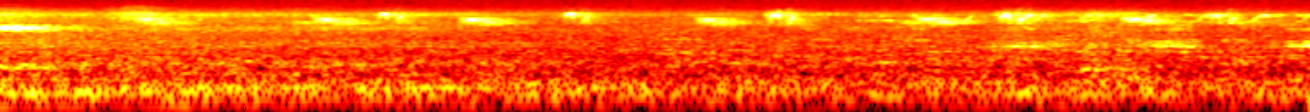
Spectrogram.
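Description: Small birds chirping outdoors, short high chirps about twice a second, over a steady low background rumble. A lower call joins in a few times near the end.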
